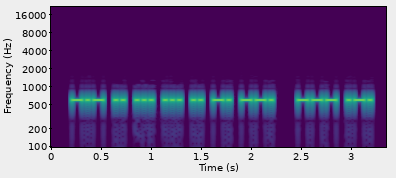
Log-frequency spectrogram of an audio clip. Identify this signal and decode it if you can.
Morse code, heard as a keyed tone, about 34 wpm, 600 Hz. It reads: KISSING OR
